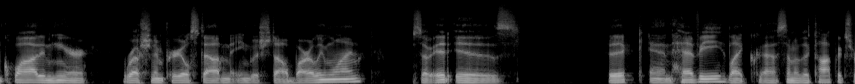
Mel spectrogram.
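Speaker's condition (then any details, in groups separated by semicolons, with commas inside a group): No condition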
